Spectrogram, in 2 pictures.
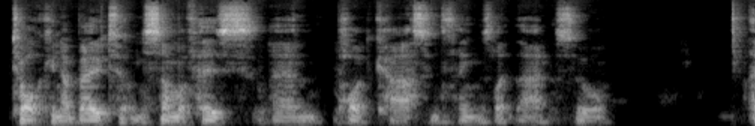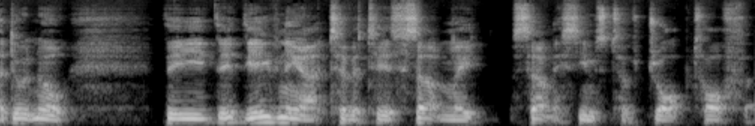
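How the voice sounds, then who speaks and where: Husky-voiced Edinburgh man, rambling. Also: on the low side. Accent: Edinburgh Scottish. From Scotland. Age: middle-aged. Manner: rambling, repeats words while searching for them. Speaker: guest angler. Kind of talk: relaxed podcast interview.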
